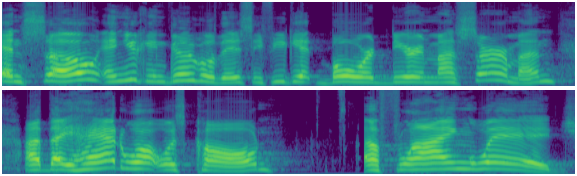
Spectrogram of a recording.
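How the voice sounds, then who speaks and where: With a Southern US accent, a man talks at a fairly slow pace in an extremely high pitch, his pitch varying in an ordinary way. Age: 50s. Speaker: pastor. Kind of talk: sermon. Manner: halting.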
